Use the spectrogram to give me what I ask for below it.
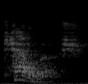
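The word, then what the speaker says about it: Katalox: If you're going to be doing a wood like this, which is called cataloche, it's spelled K-A-T-A-L-O-X.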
